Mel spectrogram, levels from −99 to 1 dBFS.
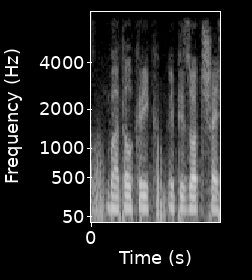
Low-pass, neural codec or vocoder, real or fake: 7.2 kHz; none; real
